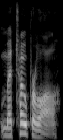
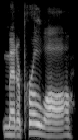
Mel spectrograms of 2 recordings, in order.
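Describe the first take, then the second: First: It is said the way northerners say it. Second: It is said the way locals say it down south.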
